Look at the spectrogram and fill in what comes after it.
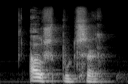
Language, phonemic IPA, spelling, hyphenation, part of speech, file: Dutch, /ˈɑu̯sˌput.sər/, ausputzer, aus‧put‧zer, noun, Nl-ausputzer.ogg
- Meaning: a sweeper, a libero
